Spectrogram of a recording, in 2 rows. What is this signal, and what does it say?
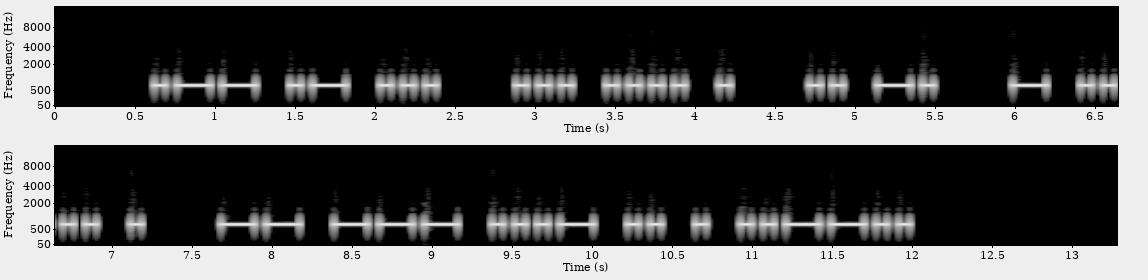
Morse code, heard as a keyed tone, about 17 wpm, 700 Hz. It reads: WAS SHE IN THE MOVIE?
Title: Sentences from Top 1000 Words - Review Part 5 - 17wpm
